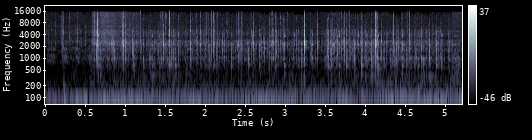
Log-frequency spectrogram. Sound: rain pattering

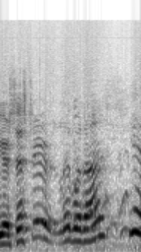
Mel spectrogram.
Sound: audience laughing

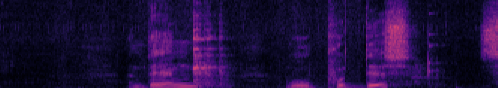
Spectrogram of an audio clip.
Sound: pan clinks

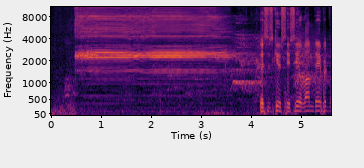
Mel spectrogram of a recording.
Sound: timer buzzes

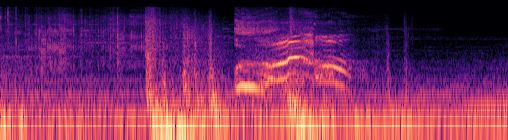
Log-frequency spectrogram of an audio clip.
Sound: grunting

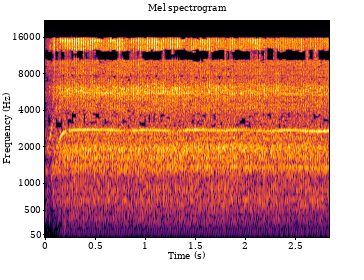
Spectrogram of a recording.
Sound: skilsaw still buzzing

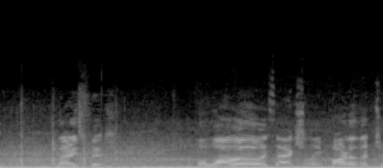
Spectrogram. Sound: boat engine running

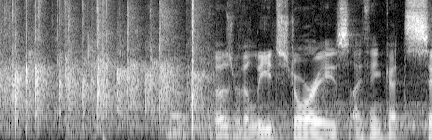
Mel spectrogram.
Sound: applause

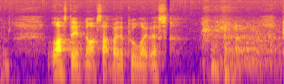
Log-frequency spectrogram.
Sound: audience laughter

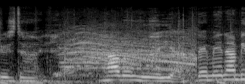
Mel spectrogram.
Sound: cheers

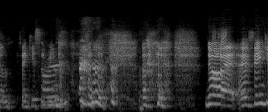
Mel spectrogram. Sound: laughter

